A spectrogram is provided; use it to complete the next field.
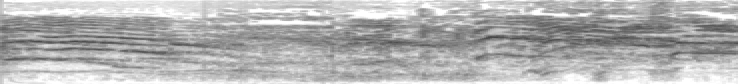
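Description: Young children at a daycare in Mississippi screaming and crying in fright as workers wearing scream masks run around and grab them; several high voices overlapping in a loud, continuous shrill chorus, with no clear words.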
